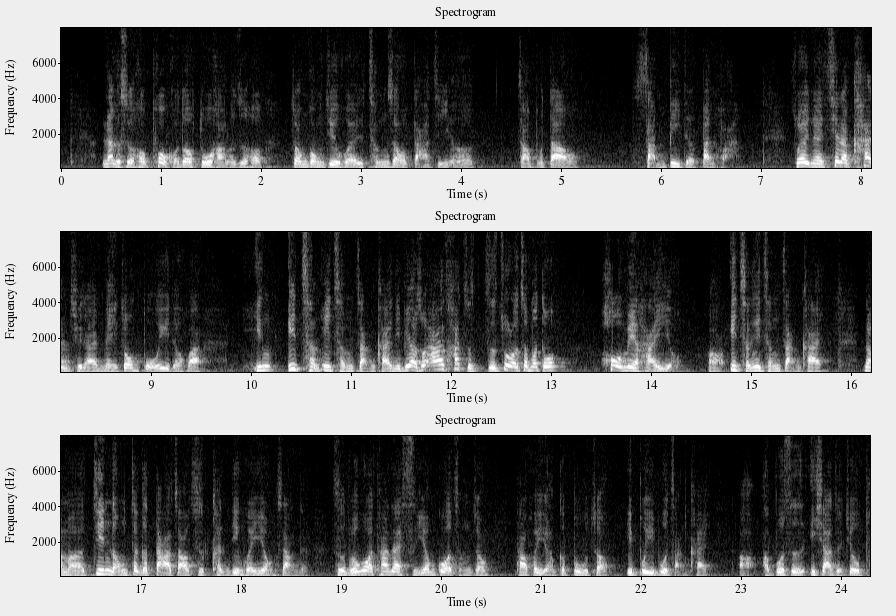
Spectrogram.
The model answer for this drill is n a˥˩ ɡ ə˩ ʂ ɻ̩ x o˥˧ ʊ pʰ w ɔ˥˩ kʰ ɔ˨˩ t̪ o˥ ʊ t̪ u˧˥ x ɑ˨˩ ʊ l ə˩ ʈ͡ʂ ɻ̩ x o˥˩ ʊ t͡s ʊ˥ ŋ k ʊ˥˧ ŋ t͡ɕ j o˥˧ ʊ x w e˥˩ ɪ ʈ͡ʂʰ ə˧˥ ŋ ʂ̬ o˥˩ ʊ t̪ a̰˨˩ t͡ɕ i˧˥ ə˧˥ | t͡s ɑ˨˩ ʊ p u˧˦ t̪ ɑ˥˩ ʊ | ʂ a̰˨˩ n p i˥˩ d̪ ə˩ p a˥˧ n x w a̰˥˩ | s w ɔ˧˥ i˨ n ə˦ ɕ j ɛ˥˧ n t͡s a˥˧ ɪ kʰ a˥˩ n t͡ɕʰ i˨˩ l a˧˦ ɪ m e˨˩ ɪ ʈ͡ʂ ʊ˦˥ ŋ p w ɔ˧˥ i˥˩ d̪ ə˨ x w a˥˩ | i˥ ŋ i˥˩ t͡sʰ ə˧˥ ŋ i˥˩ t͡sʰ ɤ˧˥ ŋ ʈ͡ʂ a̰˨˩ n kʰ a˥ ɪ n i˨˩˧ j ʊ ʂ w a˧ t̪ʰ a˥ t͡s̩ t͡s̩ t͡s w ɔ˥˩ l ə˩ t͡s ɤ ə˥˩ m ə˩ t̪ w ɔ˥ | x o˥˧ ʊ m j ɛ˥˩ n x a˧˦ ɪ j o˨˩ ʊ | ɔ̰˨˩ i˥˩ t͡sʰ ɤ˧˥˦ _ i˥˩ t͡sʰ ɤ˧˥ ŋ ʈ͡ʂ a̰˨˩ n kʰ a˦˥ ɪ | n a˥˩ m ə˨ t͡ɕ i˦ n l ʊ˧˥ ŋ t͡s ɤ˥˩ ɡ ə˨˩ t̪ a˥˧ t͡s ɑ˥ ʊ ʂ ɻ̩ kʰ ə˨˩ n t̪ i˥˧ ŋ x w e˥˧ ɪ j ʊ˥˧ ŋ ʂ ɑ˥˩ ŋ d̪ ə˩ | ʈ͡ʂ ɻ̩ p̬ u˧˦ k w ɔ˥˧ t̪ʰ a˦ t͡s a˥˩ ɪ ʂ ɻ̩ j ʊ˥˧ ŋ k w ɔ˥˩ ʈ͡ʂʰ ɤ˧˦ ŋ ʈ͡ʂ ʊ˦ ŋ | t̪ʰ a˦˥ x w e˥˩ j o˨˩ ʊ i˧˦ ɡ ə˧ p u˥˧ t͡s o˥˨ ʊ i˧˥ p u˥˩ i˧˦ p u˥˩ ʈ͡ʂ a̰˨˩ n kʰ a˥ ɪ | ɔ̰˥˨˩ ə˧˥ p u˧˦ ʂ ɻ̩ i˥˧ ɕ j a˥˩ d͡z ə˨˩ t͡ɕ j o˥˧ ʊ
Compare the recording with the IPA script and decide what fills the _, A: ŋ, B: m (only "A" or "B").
A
